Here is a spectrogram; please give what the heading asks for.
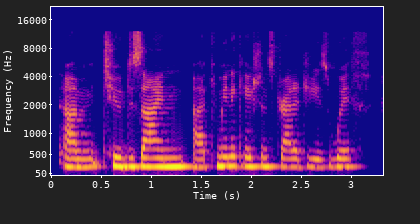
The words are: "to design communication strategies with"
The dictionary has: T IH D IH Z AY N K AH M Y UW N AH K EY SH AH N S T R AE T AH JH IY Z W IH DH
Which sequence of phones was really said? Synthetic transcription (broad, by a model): T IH D IH Z AY N K M Y UW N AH K EY SH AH N S T R AE T AH JH IY Z W IH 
